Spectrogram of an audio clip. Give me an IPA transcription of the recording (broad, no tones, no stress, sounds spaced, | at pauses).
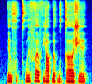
ɪ xʷ ɪ kʷʰ i f əː f j ɑ ɓ ə ɡʷ ɪ k ʌː ʃ ɪ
